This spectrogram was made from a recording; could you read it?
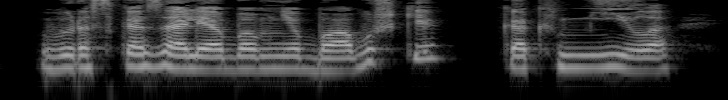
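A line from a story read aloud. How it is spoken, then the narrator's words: Mocking tone. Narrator (Russian): Издевательским тоном проговорил он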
